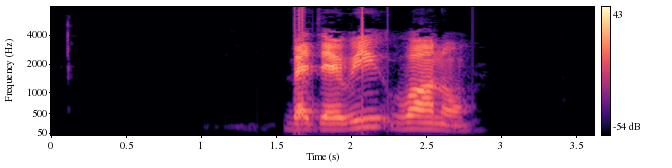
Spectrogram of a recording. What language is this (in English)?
Zaza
